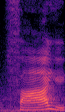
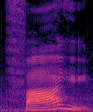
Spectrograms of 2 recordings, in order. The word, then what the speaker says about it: 法语: So I don't know if you noticed there, I used a second tone for 法语, and that's because of the tone change rule.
